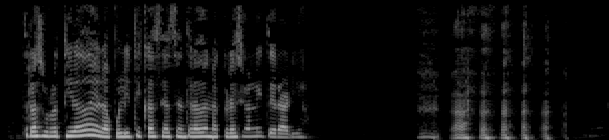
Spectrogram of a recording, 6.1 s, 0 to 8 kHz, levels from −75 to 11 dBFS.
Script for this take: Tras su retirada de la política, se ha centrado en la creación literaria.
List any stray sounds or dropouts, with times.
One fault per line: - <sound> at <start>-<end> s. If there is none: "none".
- laugh at 4.2-5.7 s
